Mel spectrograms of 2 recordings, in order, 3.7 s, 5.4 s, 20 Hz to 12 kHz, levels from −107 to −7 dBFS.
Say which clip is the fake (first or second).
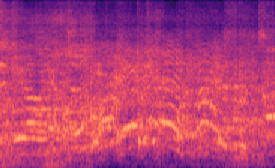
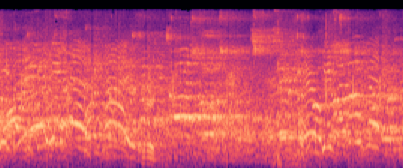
first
